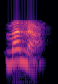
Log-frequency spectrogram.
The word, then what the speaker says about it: 玛拿: 是没得吃的时候，神让他们出去捡玛拿。这个很有意思哈，我们都叫它玛拿。其实那两个字的发音也不发马，也不发拿。 mana 啊，它大家注意没有，都有两个口字边，它是个象声词 mana。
